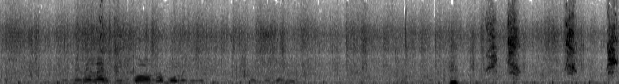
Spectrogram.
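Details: Mother monkey with her baby: a burst of high, wavering squeals in quick succession over steady hiss, then several sharp knocks or clicks.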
